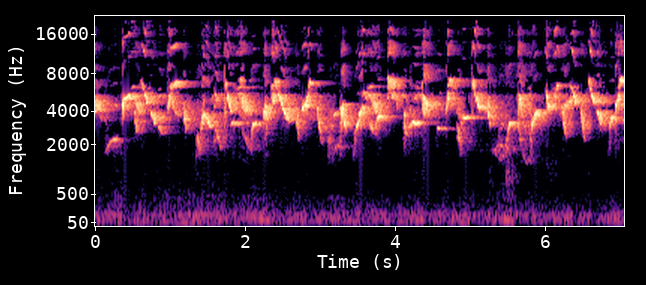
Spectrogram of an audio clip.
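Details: Male black-throated canary song, a clear master recording for teaching young birds to sing and bringing females into breeding condition, free of rattling trills: fast continuous twittering of high chirps and downward-sweeping whistles, run together without pause.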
